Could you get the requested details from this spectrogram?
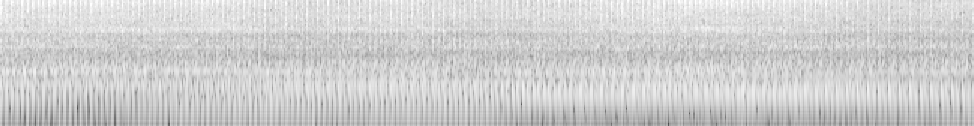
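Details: Free roadside MTD push mower: loud, steady single-cylinder chatter at a constant speed with no stumbles or surging; the mower runs evenly.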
